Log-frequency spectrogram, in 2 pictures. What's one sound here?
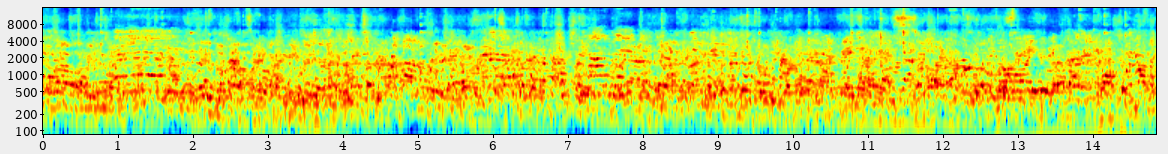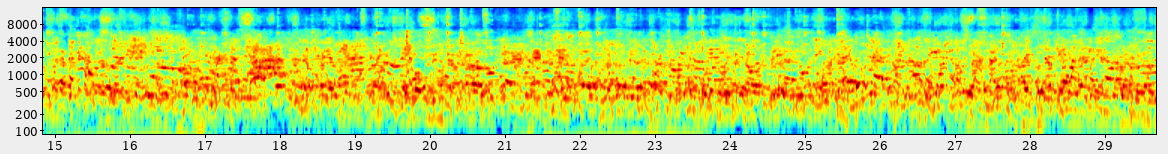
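A crowd of adults chatters loudly all around.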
